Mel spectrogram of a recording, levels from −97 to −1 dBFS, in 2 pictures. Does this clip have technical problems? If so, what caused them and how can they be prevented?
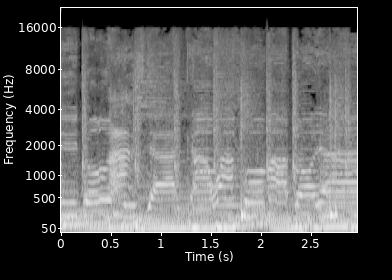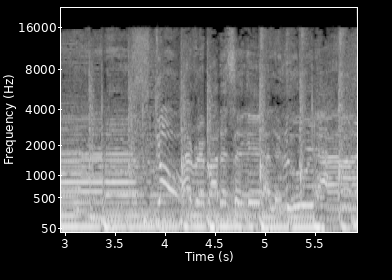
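No, this clip has no technical problems, so there is nothing to trace to a cause or to prevent.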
